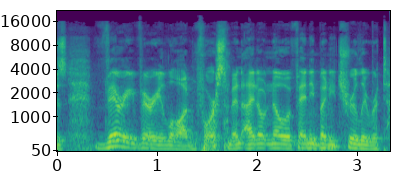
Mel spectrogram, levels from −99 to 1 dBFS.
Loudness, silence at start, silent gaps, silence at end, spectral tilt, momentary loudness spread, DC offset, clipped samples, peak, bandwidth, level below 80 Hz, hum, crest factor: -18 LUFS; 0 s; none; 0 s; -4 dB/octave; 4 LU; under 0.1%; under 0.1%; -2 dBFS; 16.5 kHz; -42 dBFS; none; 18 dB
